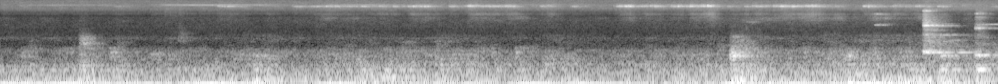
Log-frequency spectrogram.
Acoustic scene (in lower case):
elevator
